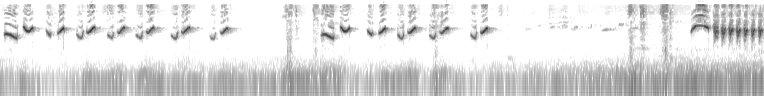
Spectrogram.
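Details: Common iora played as a trapping lure: two bursts of repeated swooping chirps, each note dipping then rising, about three per second, then a pause and the start of a rapid pulsed trill.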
